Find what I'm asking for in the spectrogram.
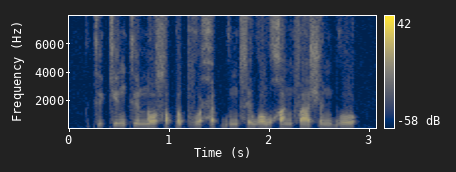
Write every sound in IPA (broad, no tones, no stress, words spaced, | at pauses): kʲukʲɛŋkʲɔ nusˤʊ pʊp voħɪpbuŋ sewɔwχaŋ faʃɛŋ bo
